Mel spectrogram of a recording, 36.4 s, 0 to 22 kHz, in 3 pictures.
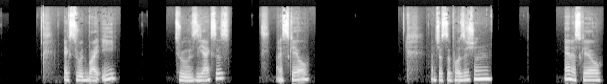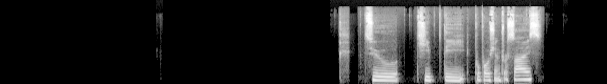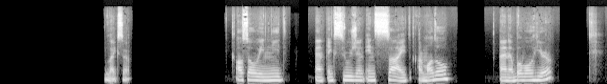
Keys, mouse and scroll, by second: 0.9 scroll up 1, 1.1-1.9 shift+middle drag, 1.9 e, 5.3 s, 7.4 Tab, 8.3 g, 10.0 scroll up 2, 10.3-11.1 shift+middle drag, 11.1 Tab, 12.2 s, 14.0 click, 14.7 s, 16.8 click, 17.8 s, 19.0 g, 20.7-21.7 shift+middle drag, 21.7 s, 23.2 shift+scroll up 1, 23.3 shift+middle click, 23.8 click, 24.0 click, 24.7 s, 26.6 scroll down 2, 26.9 Tab, 27.5-28.5 scroll up 2, 28.5-36.0 middle drag.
